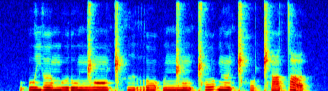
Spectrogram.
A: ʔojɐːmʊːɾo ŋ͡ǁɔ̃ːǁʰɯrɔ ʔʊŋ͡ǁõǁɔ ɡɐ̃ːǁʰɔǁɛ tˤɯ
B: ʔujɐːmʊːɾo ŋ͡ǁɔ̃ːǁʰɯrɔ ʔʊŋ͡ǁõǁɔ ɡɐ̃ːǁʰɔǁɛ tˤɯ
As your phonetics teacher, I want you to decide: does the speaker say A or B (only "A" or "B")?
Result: A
